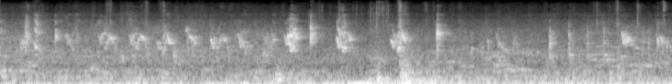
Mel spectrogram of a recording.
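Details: Lovebirds eating corn, uttering rapid high sharp chirps and squeaky notes in a busy chattering series, with a low rumble and a few louder thumps in the background.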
